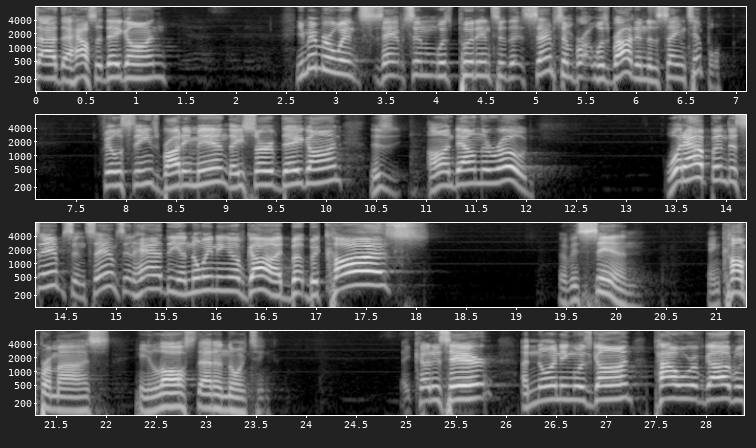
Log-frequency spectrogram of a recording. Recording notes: Preached at Gospel Lighthouse in Bossier City, La.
